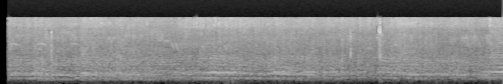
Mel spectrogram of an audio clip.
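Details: A honey bee carrying pollen; a steady, droning hum of wings, low and even throughout.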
